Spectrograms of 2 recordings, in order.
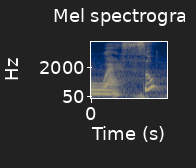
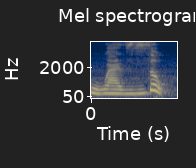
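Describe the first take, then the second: First: The middle consonant is a hissing S sound. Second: The middle consonant is a buzzing Z sound. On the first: The speaker calls it wrong. "au lieu de faire" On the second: The speaker calls it right. "ça va devenir"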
